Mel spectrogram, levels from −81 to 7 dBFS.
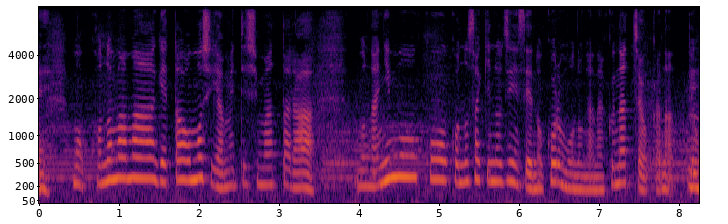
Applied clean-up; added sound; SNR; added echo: none; Mechanisms; 18 dB; none.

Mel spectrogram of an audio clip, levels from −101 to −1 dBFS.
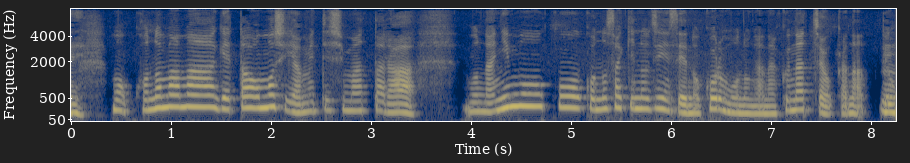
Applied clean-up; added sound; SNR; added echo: neural mask model Resemble Enhance denoiser.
